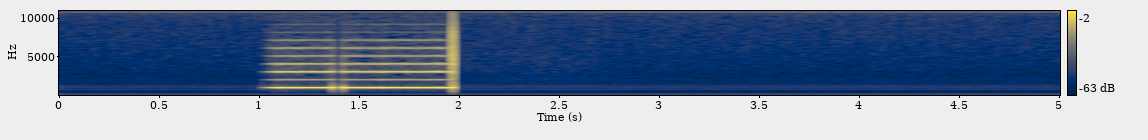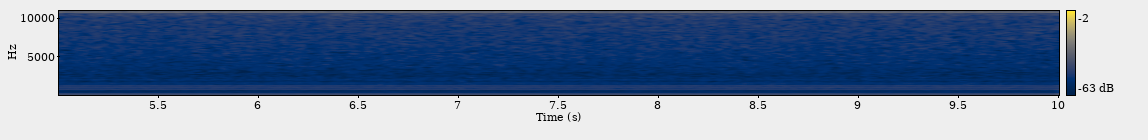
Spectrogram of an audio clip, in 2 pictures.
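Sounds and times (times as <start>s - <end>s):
high electronic beep: 1.0s - 2.0s.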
